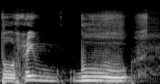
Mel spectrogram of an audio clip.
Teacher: वाव मद्दा इसलिए 1 अलिफ के बराबर खींच कर पढ़ेंगे · यहाँ तनवीन का वाव के अंदर इदगाम करेंगे और 1 अलिफ के बराबर गुन्ना भी करेंगे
